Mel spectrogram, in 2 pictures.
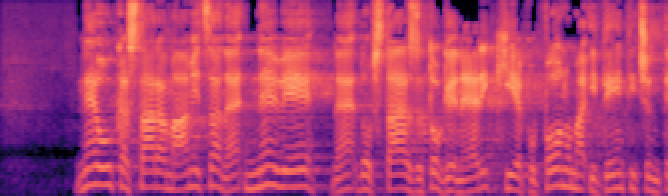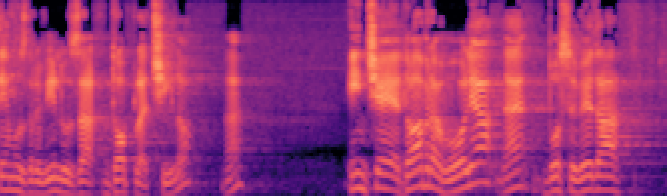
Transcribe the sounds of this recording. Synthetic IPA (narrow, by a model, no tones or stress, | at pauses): nɛukast̪aːɾamaːmit̪sanɛnɛʋenɛd̪aɔpst̪aːjazat̪oːɡɛnɛɾikʰːijɛpɔpɔwnɔmaʔid̪ɛnt̪it͡ʃənt̪eːmuzd̪ɾaʋiːluzad̪ɔpla̰t͡ʃiːlɔnɛ | int͡ʃɛjɛd̪ɔːbɾaʋoːljanɛbosɛʋeːd̪a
